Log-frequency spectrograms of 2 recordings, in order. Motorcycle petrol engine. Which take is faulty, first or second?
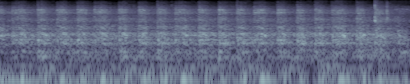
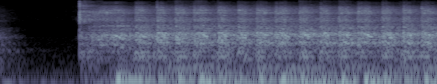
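second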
